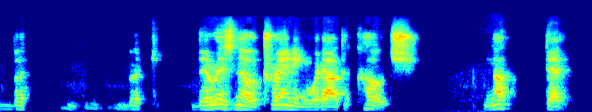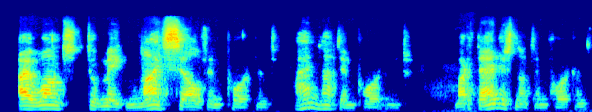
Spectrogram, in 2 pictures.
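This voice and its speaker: A man with a Dutch accent, medium pitch, ordinary pitch variation, big swings in loudness, a moderate pace and long, frequent pauses. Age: 60s. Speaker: acting teacher. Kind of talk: interview conversation. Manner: halting.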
